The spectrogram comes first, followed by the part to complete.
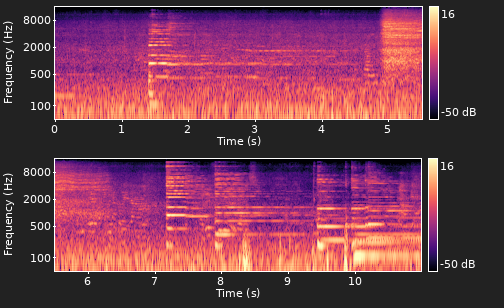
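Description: Low rumble of wind on the microphone, with background music of plucked guitar and indistinct voices heard in snatches. A hiss of about a second comes midway.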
